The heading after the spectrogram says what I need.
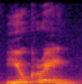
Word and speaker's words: Ukraine: Uganda Uganda next is Ukraine Ukraine Ukraine there are two slavors and the stress is on the second one you crane so stress is on crane Ukraine Ukraine Ukraine Ukraine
